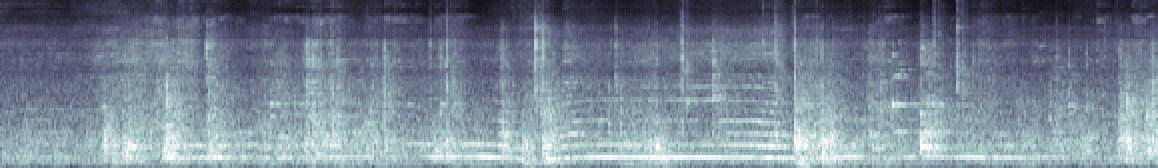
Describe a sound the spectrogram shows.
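A hydraulic shear crunches and scrapes through scrap metal.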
